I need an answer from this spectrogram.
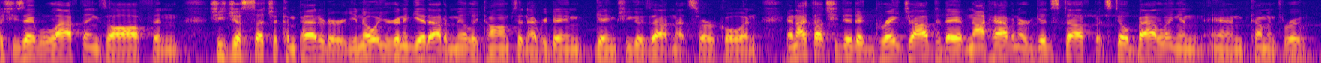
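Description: An older man, a head coach, answering questions at a postgame press conference in a measured, plain-spoken way, often saying "you know". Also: mid-range voice. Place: press conference room, indoors. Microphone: table microphone.

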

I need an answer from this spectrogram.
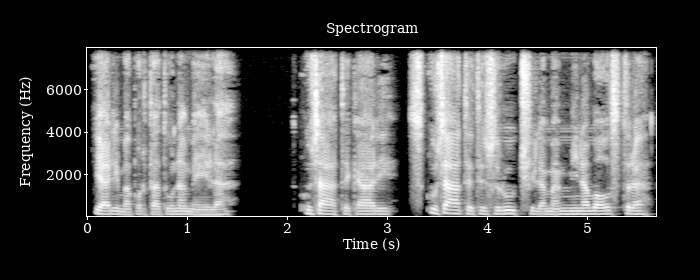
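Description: A man's voice: mid-range voice, flat delivery, moderate pace, close to an everyday voice. A man reading an audiobook, voicing a feeble-minded middle-aged mother who rambles and pleads in self-pity. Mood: plaintive.

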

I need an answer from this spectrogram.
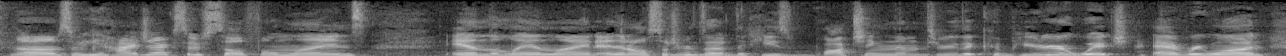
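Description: A woman's voice: on the high side, fairly quick, a bit bright. A woman co-hosting a podcast in casual chat, swearing freely while she retells scenes. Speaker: podcast co-host.

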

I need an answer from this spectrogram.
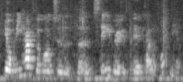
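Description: A woman's voice: medium pitch, moderate pace, vocal fry. A young woman co-hosting an eating vlog, joking bluntly in slangy casual chat. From Rhode Island. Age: young adult. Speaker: mukbang co-host. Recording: roomy, mic at a distance, faint background hum.

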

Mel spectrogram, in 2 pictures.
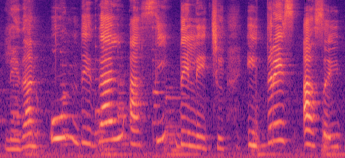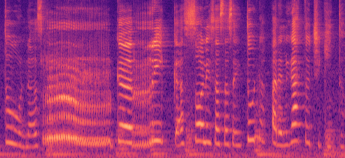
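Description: A woman tells a children's story. Her voice sits high and swoops widely, unhurried, playful and full of voiced sound effects. Music plays behind her.

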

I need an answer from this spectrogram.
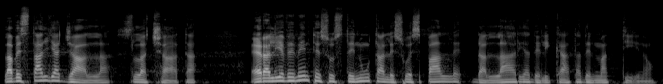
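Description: A man reading a novel aloud at a book festival in a measured, expressive way. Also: on the low side. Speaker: reader.

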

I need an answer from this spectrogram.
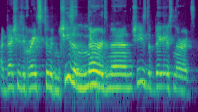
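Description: Speaking at a measured pace with a slightly mellow quality, a Belgian coach in his thirties hosts a casual home livestream. His voice runs high for a man, and he's upbeat as he chats with viewers and reads their comments. The sound comes through a laptop webcam mic in the living room.

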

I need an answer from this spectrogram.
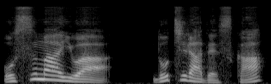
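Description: Leo, a man voicing a husky, polite young man. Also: a little high, wildly swooping pitch, dry recording, studio quality, exaggerated voice. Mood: careful. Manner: careful, polite phrasing, read slowly for practice. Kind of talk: scripted dialogue and model phrases for learners.

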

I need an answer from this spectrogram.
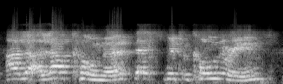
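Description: High-pitched British raging gamer man, echoey room. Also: moderate pace. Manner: raging gamer, shouting and taunting. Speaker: video game player. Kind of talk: trash-talking during an online football game. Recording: echoey room, distant mic, faint noise.

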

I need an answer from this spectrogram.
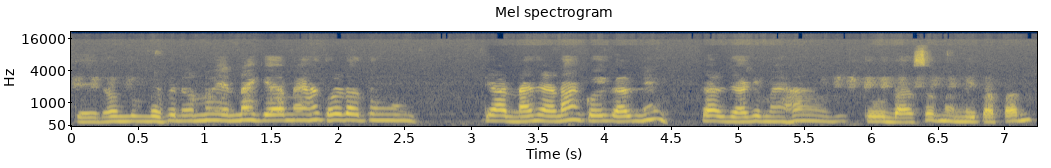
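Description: Older woman, low gravelly voice. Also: steady tone, brisk, dark tone, dull audio. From Punjab. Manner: plain storytelling, retelling others' words. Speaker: interview guest. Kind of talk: emotional interview.

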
